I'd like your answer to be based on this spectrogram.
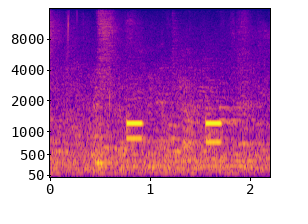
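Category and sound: signal or alarm, telephone number being dialed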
